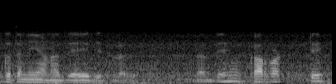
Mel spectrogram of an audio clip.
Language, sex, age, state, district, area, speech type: Malayalam, male, 18-30, Kerala, Malappuram, rural, spontaneous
